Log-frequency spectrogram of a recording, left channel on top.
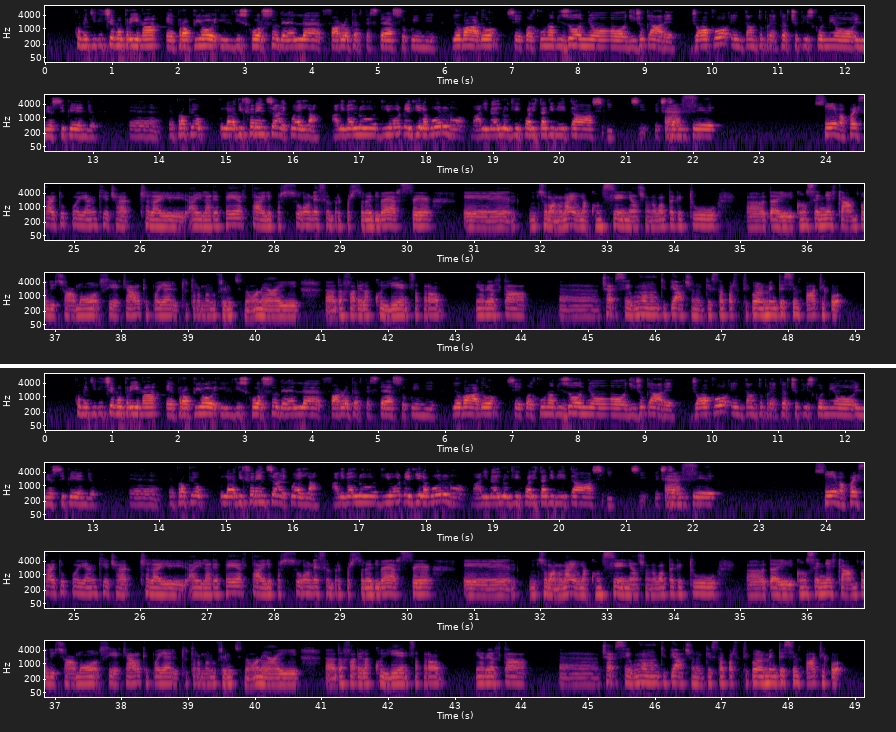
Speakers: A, on the left (about 80°); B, in the centre.
A: come ti dicevo prima, è proprio il discorso del farlo per te stesso. Quindi io vado, se qualcuno ha bisogno di giocare, gioco e intanto pre- percepisco il mio, il mio stipendio. Eh, è proprio la differenza è quella. A livello di ore di lavoro no, ma a livello di qualità di vita sì, sì, decisamente
B: Eh, sì. Sì, ma poi sai, tu poi anche cioè, ce l'hai, hai l'area aperta, hai le persone, sempre persone diverse, e insomma non hai una consegna, cioè una volta che tu eh, dai consegna il campo, diciamo, sì, è chiaro che poi hai tutta la manutenzione, hai eh, da fare l'accoglienza, però in realtà eh, cioè, se uno non ti piace, non ti sta particolarmente simpatico,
